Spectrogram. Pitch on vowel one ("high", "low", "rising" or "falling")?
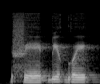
low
